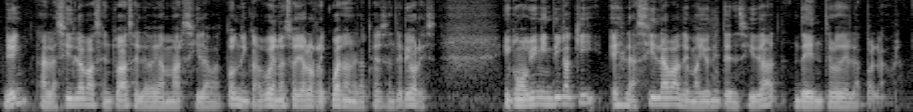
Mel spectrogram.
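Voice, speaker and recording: A man teaching a recorded lesson, explaining patiently, checking understanding and slowing down to sound out example words. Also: medium pitch, a bit bright.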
